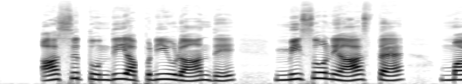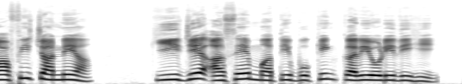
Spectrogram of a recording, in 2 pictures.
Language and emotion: Dogri, sad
